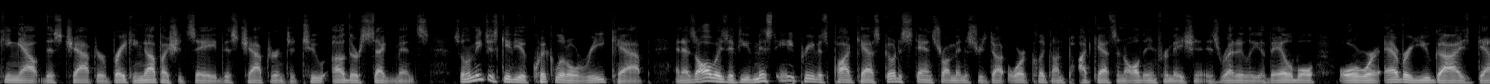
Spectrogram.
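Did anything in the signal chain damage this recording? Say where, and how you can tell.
Yes. A short concealed packet loss, a network-stage fault, occurs at 7.83 to 7.89 s, between "always if you've missed" and "previous podcast go to". About 40 ms never arrived, and the decoder bridged it by extending the preceding sound before blending back, leaving a brief smear.

A burst of packet loss follows at 10.73 to 10.81 s, after "click on" and before "and all the information". Roughly 60 ms went missing in a row. The receiver continued the last sound while fading it, so a held, dying tail replaces the lost stretch.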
